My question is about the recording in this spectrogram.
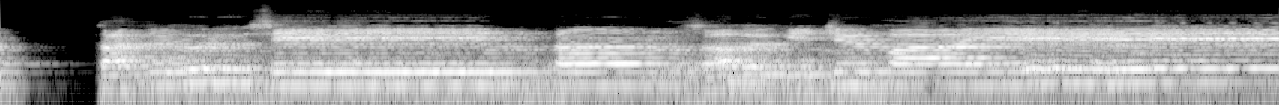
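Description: A man's voice chanting a devotional verse in long held notes that slide between pitches, with a short break for breath just after the start.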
